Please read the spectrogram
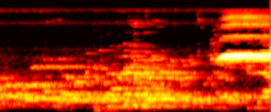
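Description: Voices and game noise echoing under the covered basketball court's metal roof, with a couple of dull thuds. About a second and a half in, a loud, shrill, steady high tone starts and holds.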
